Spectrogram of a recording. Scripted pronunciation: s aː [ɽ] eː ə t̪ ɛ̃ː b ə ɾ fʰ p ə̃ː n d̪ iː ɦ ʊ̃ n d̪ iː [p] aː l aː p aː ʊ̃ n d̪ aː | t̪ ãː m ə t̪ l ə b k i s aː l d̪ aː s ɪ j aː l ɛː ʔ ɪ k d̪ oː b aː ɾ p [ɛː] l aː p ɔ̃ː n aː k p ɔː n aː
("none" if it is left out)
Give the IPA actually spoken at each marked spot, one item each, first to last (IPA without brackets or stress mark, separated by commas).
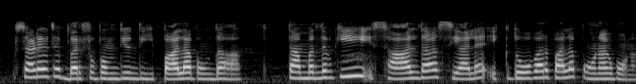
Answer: ɽ, p, aː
